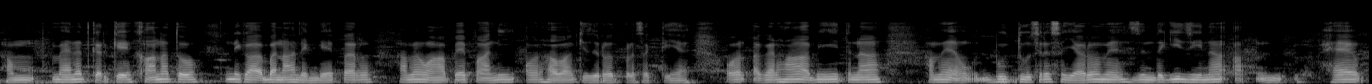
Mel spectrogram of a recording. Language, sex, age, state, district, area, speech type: Urdu, male, 18-30, Uttar Pradesh, Gautam Buddha Nagar, rural, spontaneous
